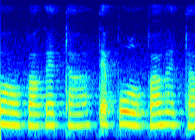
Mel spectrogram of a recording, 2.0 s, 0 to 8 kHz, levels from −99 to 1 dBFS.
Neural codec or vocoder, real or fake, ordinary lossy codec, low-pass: none; real; none; 7.2 kHz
